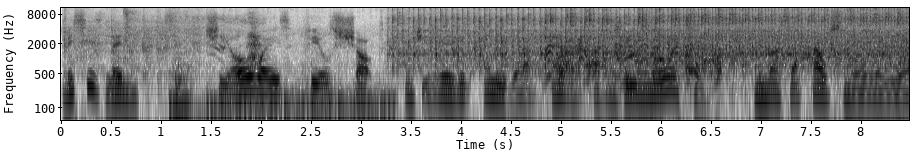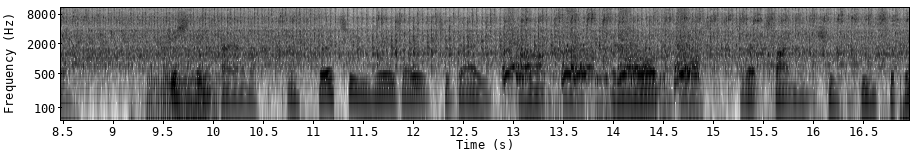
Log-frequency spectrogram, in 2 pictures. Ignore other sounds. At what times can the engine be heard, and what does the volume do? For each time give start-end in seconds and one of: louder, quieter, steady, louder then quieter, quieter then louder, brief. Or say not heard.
0.0-16.9 louder.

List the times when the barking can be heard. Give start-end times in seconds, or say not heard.
0.6-2.0, 4.6-6.7, 9.2-10.2, 12.8-14.9.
